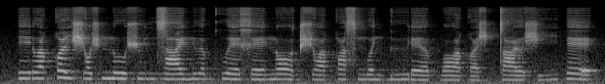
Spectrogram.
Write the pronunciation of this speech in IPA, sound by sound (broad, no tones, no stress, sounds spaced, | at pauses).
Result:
e ɾ ɤ qʷ i ʃ ɔ ʃ n o ʃ ʉ n zˤ ɛ n ʉ ɐ̯ kʷʰ ɛ x ɛ n ɔ d ʃ ɔ qʷ ɛ sˤ ŋʷ e n ɠ ʉ ɾ ɛ ɐ̯ b ɔ qʷ a ʃ tˤ ʉ ɐ̯ ʃ i | ɛ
